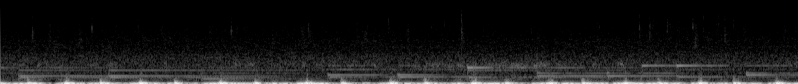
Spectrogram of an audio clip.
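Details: Self-recorded ASMR heartbeat captured with a 3Dio binaural microphone: steady low thumping at about 78 beats a minute with faint background hum; normal heart sounds.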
